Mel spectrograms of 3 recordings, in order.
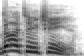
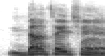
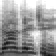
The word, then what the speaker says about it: Dante Chen: Dante Chin. Dad, man, his name. His name is Dante Chen. Dante Chen.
